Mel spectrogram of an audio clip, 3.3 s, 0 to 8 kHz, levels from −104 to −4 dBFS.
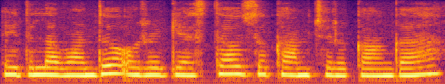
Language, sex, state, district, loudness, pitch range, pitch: Tamil, female, Tamil Nadu, Nilgiris, -12 LUFS, 215-240 Hz, 220 Hz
